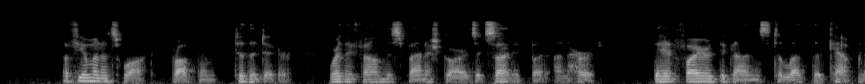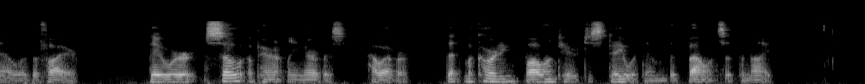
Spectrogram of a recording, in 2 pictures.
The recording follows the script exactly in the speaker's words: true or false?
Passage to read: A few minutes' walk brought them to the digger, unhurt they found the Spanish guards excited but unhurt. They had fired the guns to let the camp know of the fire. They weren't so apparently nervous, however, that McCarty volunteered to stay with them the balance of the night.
false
